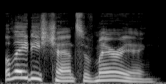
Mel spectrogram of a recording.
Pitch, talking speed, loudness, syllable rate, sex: 190 Hz, 180 wpm, -16 LUFS, 5.2 syllables/s, male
